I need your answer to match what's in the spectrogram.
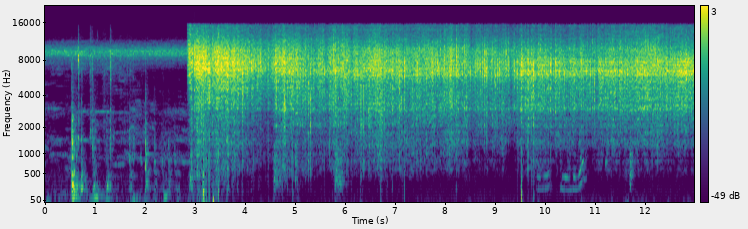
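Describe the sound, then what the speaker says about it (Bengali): Stuffed pointed gourd frying in a pan lets out a loud, steady, close hiss of hot oil that starts abruptly and holds throughout, with a few faint clinks and a brief bit of distant voice beneath. "পেস্ট করব ভেজে নেব"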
